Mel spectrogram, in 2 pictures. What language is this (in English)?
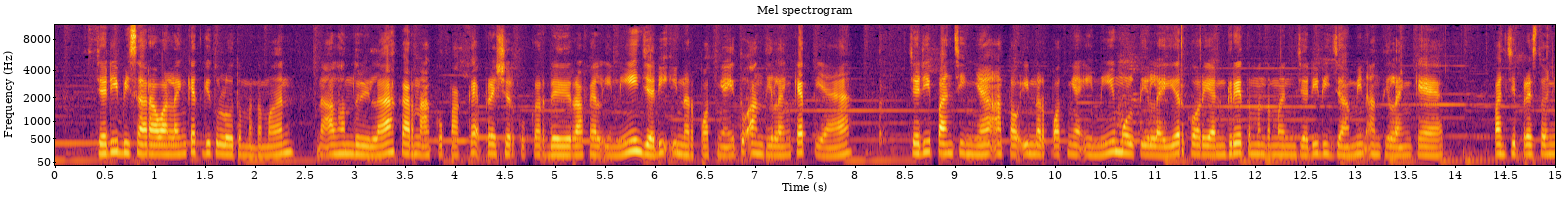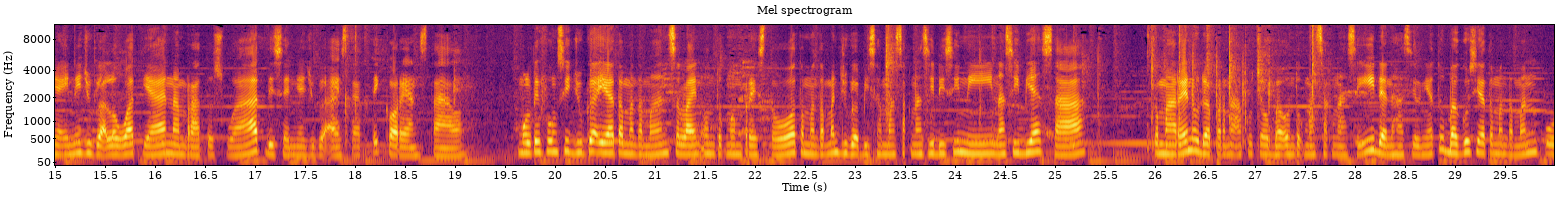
Indonesian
